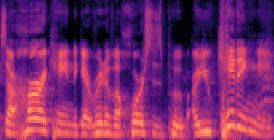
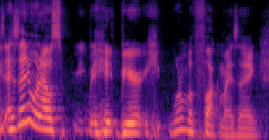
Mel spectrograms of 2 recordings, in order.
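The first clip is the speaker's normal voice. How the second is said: usual speaking voice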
